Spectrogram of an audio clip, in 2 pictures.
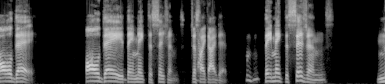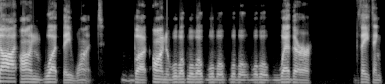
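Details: Adult man who has stuttered since childhood, variably, with years of school speech therapy; stuttering.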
